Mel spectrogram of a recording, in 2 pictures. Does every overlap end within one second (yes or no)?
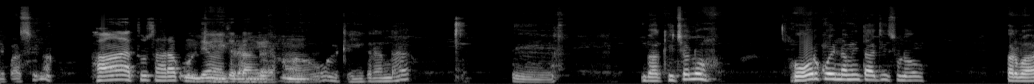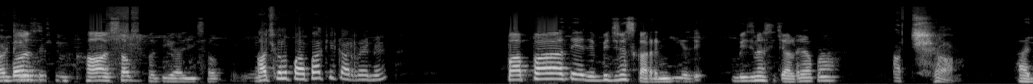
no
